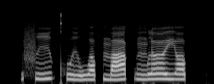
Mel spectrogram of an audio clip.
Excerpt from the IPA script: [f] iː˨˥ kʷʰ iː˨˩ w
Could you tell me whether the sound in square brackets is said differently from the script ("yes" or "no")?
no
